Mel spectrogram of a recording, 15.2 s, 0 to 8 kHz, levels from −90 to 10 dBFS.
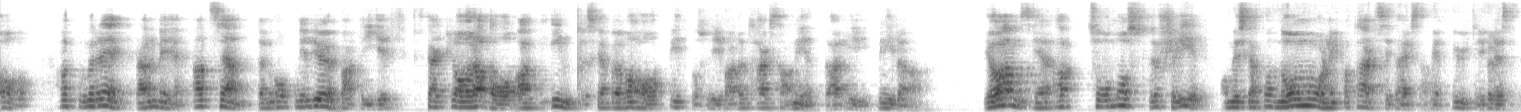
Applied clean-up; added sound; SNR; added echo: neural mask model DeepFilterNet 3.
